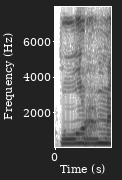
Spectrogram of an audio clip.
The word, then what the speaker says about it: पूर्ण: बेटा पूनम होती है, आपने पूनम अलग होता है, पूर्ण अलग है। देखो दोनों में बोलने में भी फर्क है, स्पेलिंग भी अलग है।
